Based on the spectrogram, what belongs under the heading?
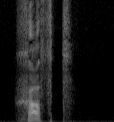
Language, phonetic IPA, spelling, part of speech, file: Polish, [xaft], haft, noun, Pl-haft.ogg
